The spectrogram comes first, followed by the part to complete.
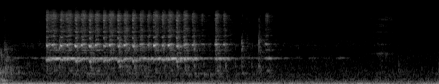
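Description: Treadle spinning wheel plying yarn: the flyer and bobbin whirring with a steady high whine over a fast rattle. The whir lasts about two seconds and then dies away as the wheel stops, with a couple of light clicks.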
